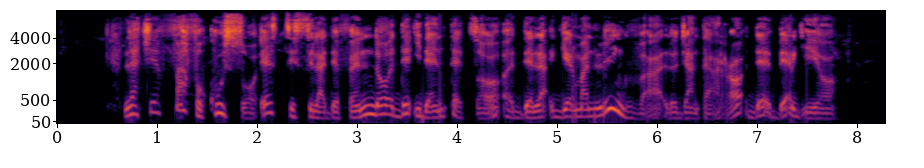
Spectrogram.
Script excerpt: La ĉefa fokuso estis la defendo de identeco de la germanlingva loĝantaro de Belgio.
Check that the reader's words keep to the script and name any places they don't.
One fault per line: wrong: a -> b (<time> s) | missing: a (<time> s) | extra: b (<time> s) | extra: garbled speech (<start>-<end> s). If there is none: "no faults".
no faults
